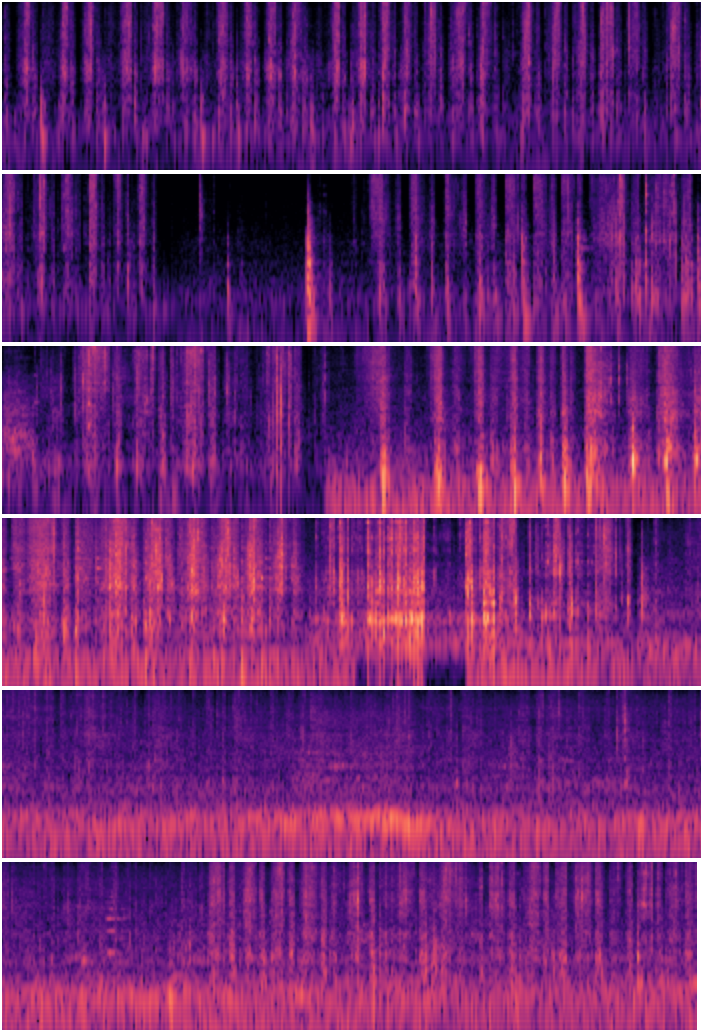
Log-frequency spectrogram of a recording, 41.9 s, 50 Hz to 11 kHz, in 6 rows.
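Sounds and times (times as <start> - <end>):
low steady hum: 17.2 - 39.9.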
